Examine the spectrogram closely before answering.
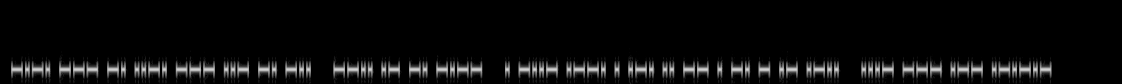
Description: Morse code, heard as a keyed tone, about 34 wpm, 700 Hz. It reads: CONFOUND ZANY EXPERIMENTAL VOW.
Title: Pangram Challenge v2 - 35wpm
